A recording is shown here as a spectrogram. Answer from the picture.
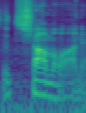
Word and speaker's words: Shyamalan: It's Shyamalan, Ed. Shyamalan? Yeah. Wait. Shyamalan, yeah. Where's the Y? I don't know. Well, it's in there, but it's Shyamalan. It's not Shyamalan?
